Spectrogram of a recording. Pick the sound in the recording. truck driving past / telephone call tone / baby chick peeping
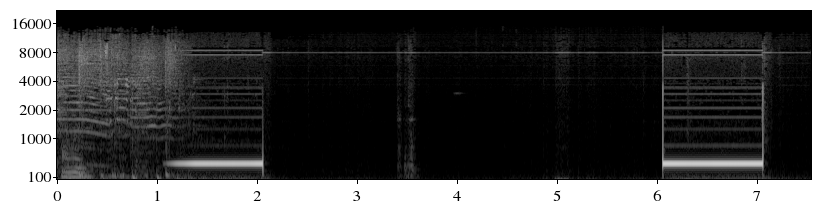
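telephone call tone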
